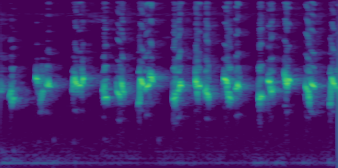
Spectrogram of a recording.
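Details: Female sooty-headed bulbul (trucuk) in breeding condition, calling to attract a male: a lively series of about fourteen short, bubbly, chirping notes, quickly repeated, on a clear quiet background.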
